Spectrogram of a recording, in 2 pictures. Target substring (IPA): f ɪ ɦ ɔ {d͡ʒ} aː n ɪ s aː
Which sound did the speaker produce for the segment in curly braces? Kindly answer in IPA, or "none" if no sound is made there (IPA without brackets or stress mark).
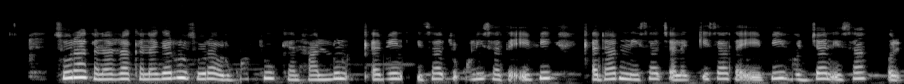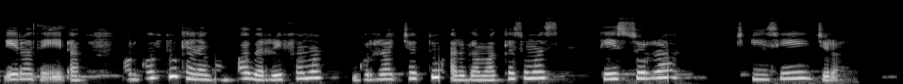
d͡ʒː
